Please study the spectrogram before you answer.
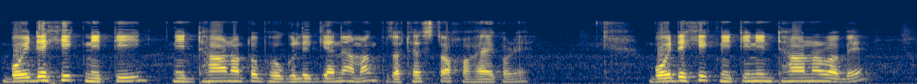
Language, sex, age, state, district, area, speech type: Assamese, male, 30-45, Assam, Goalpara, urban, spontaneous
